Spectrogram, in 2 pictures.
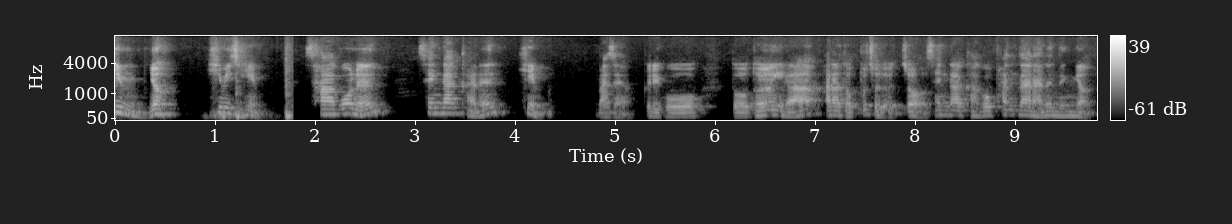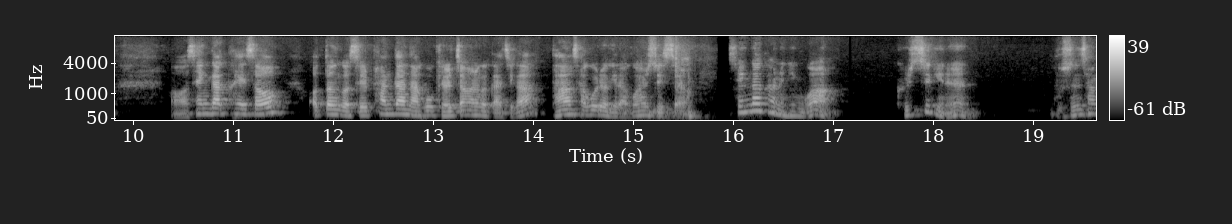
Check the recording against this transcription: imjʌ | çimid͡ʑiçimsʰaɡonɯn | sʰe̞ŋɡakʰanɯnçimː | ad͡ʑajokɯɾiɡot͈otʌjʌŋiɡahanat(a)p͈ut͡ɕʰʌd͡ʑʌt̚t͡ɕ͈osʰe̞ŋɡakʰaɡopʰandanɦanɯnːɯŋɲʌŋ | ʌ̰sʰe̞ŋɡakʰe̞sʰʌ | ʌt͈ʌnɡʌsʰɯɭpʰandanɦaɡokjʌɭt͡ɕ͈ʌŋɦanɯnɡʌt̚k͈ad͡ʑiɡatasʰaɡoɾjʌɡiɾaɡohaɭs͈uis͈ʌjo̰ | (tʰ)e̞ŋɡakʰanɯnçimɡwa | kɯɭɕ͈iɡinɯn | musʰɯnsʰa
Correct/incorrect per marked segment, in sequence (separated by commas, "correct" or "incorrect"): incorrect, incorrect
